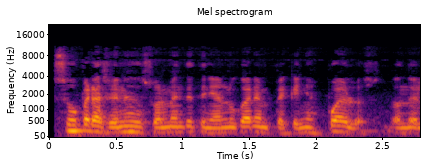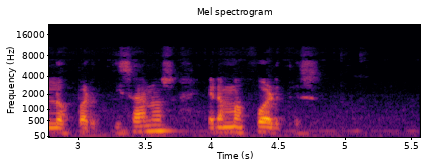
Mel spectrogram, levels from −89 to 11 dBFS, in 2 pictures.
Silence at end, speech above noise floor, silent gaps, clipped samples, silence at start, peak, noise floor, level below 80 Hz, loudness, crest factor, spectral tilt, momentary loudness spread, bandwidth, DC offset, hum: 0.8 s; 34 dB; none; under 0.1%; 0.05 s; -2 dBFS; -52 dBFS; -52 dBFS; -18 LUFS; 16 dB; -6.5 dB/octave; 10 LU; 10.5 kHz; under 0.1%; none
